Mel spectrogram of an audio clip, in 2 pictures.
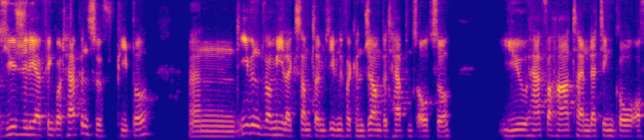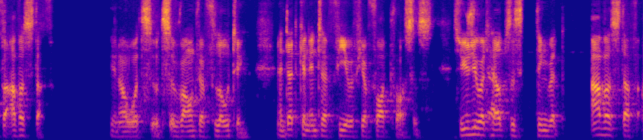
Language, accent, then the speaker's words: English; Germany; moved away; also born or lived in India / China; I was born up in Germany with that culture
